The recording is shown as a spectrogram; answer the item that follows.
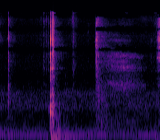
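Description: Near silence: quiet room tone broken by one sharp click a little over half a second in and a fainter tick about half a second later.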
